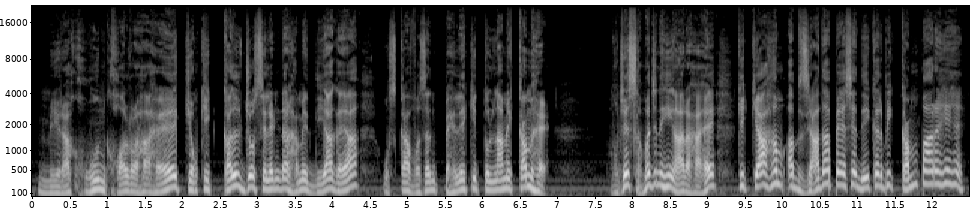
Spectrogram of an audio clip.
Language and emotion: Hindi, angry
